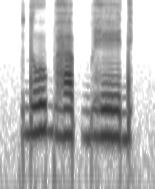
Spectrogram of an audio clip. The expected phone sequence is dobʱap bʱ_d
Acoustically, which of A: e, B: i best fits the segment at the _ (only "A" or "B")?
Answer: A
